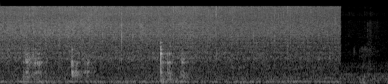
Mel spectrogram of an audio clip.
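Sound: stirring frying onions, squash and garlic in a pan

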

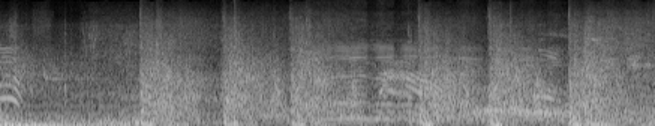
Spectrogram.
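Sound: gunshots in Alan Wake video game

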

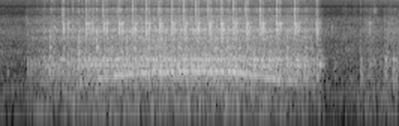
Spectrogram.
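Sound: sewing machine stitching fabric

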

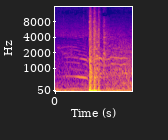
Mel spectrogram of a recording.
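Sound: gunfire shooting at barrels in video game Just Cause 2

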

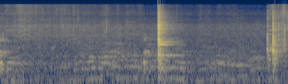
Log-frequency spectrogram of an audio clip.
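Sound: stirring fried paneer into rice in a pan

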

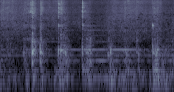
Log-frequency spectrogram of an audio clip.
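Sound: stirring garam masala into potato stuffing in pan

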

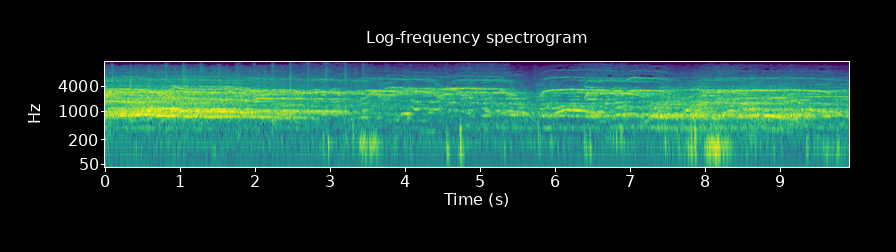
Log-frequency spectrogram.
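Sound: crowd applause and cheering

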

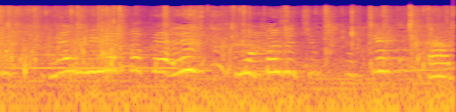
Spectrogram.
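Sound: child splashing and playing in water

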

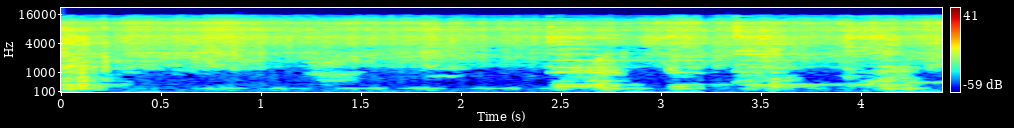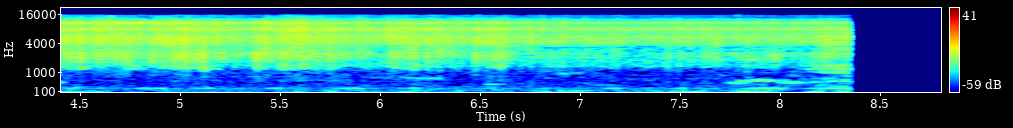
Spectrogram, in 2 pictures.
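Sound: stirring frying bitter gourd in a pan

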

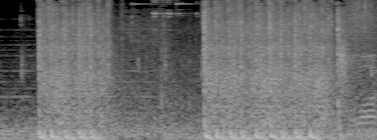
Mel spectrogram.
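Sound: suppressive gunfire in PUBG video game

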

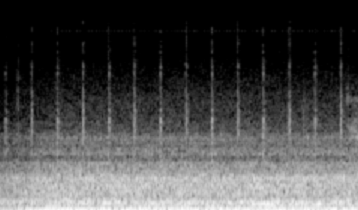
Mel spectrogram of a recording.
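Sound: road traffic at a Starbucks drive-thru

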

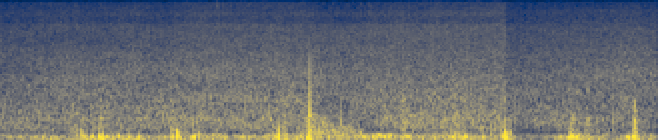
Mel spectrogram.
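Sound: strong wind

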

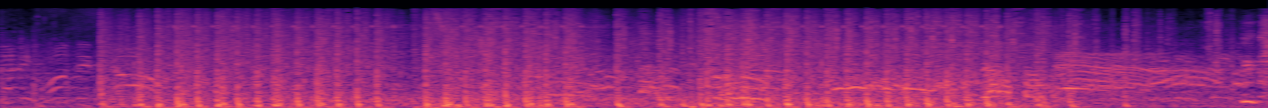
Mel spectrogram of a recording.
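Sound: gunfire in the video game Wolfenstein: Youngblood

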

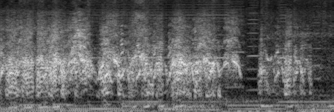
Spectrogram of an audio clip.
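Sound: geese honking

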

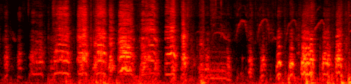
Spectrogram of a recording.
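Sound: chickens clucking around a rabbit hutch

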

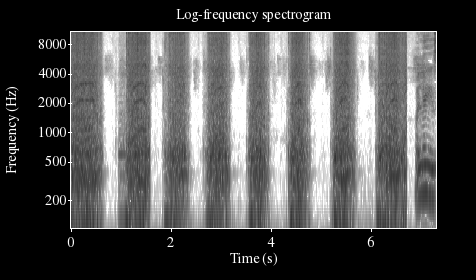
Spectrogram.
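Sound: sewing machine stitching frilly lace trim

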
